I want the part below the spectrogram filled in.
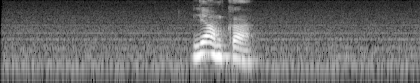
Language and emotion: Russian, neutral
